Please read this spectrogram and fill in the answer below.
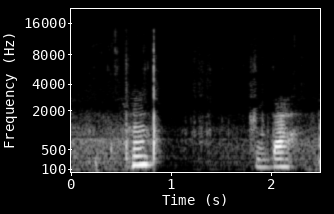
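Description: A person's voice making two short wordless murmurs, one about half a second in and another near the end. A sharp click follows the first, then about a second of near quiet.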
